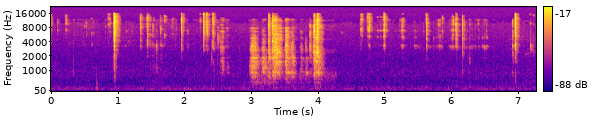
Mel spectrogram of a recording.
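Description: Faint metallic clicks and a brief scrape about three seconds in, from a steel rule and feeler gauge handled against a metal hand plane's sole while checking the sole for flatness.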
